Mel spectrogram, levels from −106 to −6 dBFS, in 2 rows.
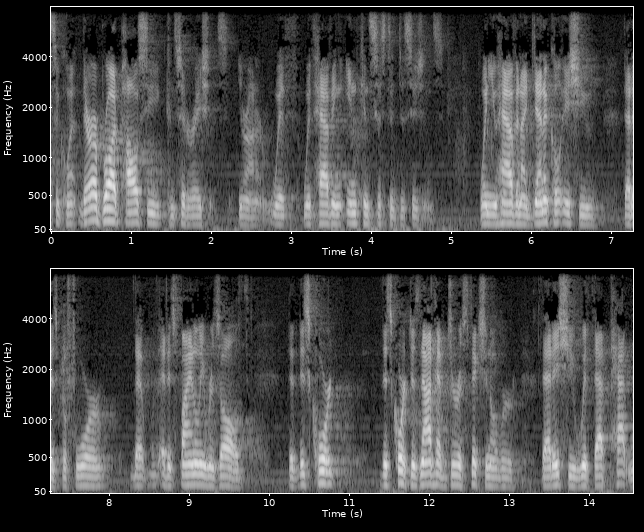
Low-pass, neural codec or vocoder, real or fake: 7.2 kHz; none; real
